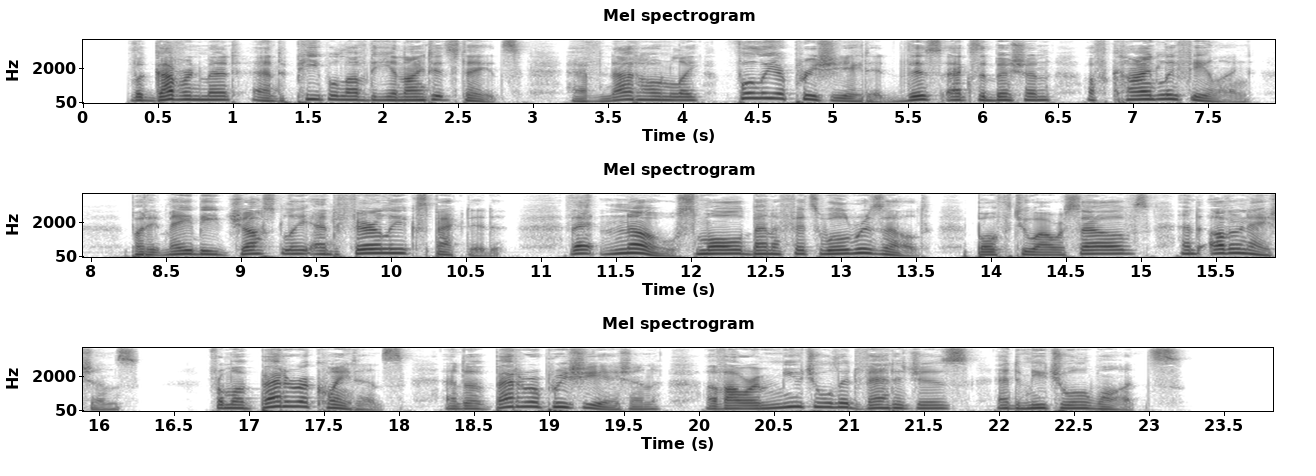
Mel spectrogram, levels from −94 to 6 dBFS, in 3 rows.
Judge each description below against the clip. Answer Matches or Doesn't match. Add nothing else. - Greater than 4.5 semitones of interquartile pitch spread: Matches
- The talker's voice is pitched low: Doesn't match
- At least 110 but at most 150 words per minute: Matches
